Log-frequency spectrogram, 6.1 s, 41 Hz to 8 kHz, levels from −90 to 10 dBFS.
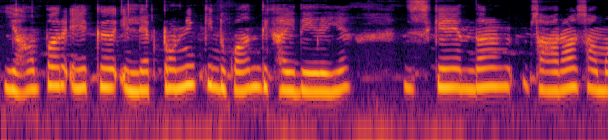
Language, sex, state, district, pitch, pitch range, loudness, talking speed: Hindi, female, Rajasthan, Bikaner, 295 Hz, 275-310 Hz, -13 LUFS, 150 wpm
